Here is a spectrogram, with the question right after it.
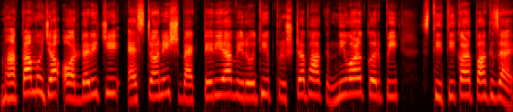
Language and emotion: Goan Konkani, neutral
